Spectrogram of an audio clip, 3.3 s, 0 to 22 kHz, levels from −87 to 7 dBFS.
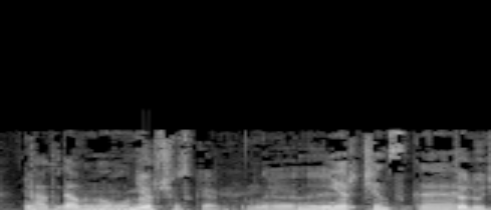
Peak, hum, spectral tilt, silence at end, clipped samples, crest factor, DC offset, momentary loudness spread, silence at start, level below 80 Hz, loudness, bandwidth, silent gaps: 0 dBFS; none; -6 dB/octave; 0 s; under 0.1%; 16 dB; under 0.1%; 11 LU; 0.15 s; -42 dBFS; -16 LUFS; 8.8 kHz; none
